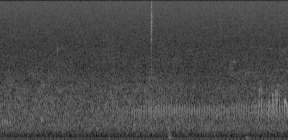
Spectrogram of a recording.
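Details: Two Leach's storm petrels calling close-up from inside a burrow, giving a soft, low, rapidly pulsed churr of about four pulses a second over a steady background hiss.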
